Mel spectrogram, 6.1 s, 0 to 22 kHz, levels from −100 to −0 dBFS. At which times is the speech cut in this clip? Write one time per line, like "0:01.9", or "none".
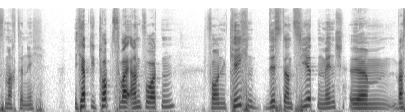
0:00.9
0:05.1

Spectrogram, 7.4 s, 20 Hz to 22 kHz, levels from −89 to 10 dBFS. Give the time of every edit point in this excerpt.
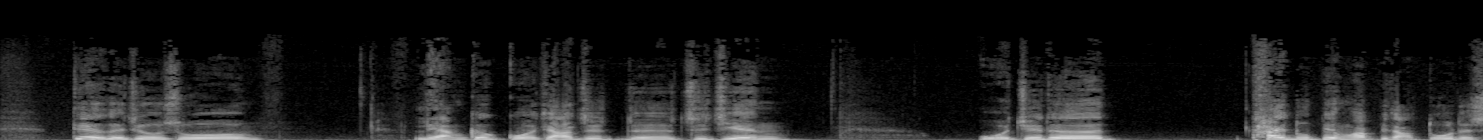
none

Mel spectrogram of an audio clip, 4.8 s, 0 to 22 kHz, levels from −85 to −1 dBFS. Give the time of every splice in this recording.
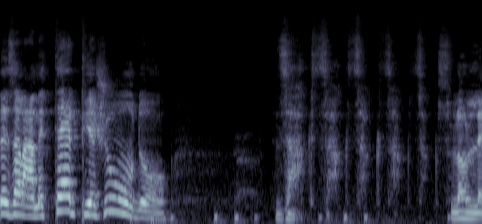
0:02.6

